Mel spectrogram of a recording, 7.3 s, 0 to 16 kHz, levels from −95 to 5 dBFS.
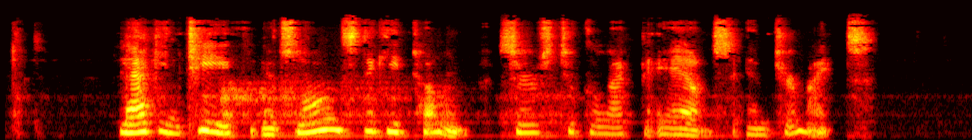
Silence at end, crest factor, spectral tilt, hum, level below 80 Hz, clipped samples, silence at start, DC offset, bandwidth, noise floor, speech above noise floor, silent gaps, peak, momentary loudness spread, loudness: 0.75 s; 20 dB; -3.5 dB/octave; none; -64 dBFS; under 0.1%; 0.1 s; under 0.1%; 10 kHz; -77 dBFS; 57 dB; none; -2 dBFS; 15 LU; -20 LUFS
